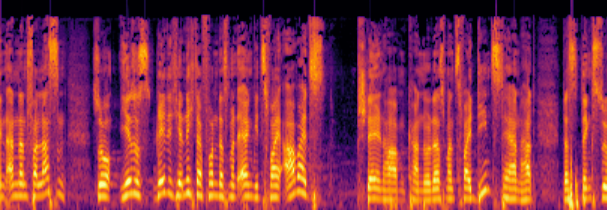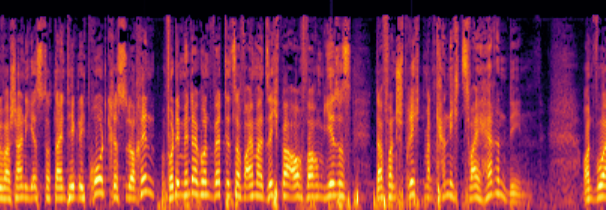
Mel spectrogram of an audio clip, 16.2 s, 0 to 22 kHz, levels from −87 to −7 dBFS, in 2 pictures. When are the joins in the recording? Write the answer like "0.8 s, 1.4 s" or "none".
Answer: 2.0 s, 10.1 s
